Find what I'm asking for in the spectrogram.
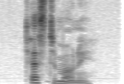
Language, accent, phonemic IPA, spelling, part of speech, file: English, US, /ˈtɛstɪmoʊni/, testimony, noun, En-us-testimony.ogg
- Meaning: 1. Statements made by a witness in court 2. An account of first-hand experience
